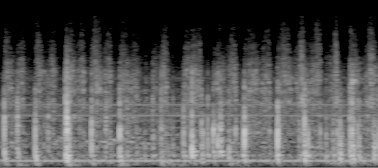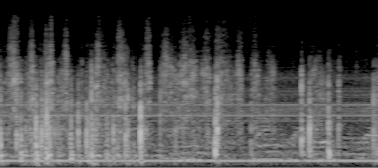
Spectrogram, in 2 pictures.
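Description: Slime being stirred and worked in a clear plastic tub: a quick, irregular run of clicks, taps and scrapes against the plastic, over a steady low hum.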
